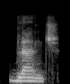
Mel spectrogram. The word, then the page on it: blunge: Indian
